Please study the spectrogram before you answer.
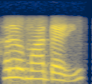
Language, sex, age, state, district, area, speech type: Kannada, female, 30-45, Karnataka, Vijayanagara, rural, conversation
